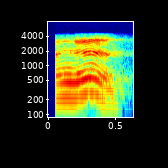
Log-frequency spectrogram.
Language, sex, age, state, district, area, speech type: Bodo, female, 45-60, Assam, Kokrajhar, rural, conversation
